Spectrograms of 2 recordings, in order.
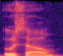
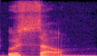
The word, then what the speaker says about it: Uso: Quick note that while they do pronounce it with slightly different emphasis, in Japanese, Uso means lie. Yeah. As in to tell a falsehood. In the Japanese, it's, instead of Uso, a lie, it's Uso.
